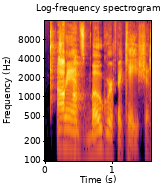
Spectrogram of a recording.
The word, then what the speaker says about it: transmogrification: No, you did not. Transmogrification. – Transmogrification.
